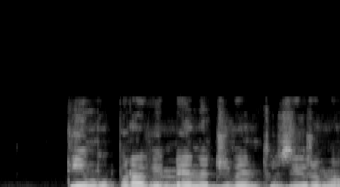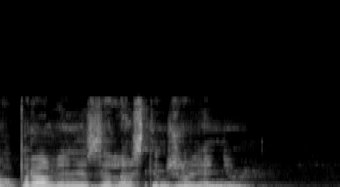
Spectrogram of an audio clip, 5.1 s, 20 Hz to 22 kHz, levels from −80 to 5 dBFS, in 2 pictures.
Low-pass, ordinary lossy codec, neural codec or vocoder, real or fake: none; none; vocoder, 22.05 kHz, 80 mel bands, HiFi-GAN; fake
